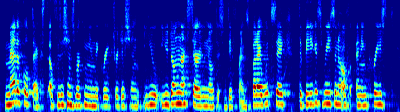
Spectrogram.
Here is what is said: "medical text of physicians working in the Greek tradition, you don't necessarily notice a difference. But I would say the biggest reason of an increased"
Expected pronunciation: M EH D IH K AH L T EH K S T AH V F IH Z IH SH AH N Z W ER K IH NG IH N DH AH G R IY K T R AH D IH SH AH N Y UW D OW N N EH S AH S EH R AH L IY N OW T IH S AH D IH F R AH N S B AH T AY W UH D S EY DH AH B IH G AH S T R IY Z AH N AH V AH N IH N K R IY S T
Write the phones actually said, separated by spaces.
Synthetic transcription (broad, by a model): M EH D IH K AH L T EH K S T AH V F IH Z IH SH AH N Z W ER K IH NG IH N DH AH G R IY K T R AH D IH SH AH N Y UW D OW N N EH S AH S EH R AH L IY N OW T IH S AH D IH F R AH N S B AH T AY W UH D S EY DH AH B IH G AH S T R IY Z AH N AH V AH N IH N K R IY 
